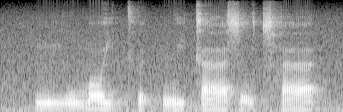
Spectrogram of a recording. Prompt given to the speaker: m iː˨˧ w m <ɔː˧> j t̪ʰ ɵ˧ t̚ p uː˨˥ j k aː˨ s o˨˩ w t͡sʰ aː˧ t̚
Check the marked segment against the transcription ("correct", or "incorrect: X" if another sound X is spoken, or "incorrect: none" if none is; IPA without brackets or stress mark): correct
